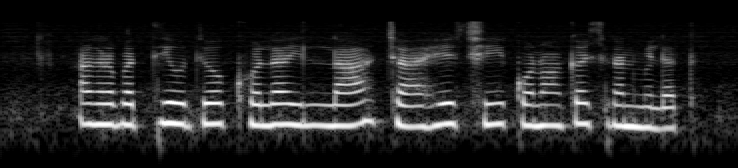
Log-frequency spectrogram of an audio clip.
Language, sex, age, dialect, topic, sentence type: Maithili, female, 46-50, Angika, banking, question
